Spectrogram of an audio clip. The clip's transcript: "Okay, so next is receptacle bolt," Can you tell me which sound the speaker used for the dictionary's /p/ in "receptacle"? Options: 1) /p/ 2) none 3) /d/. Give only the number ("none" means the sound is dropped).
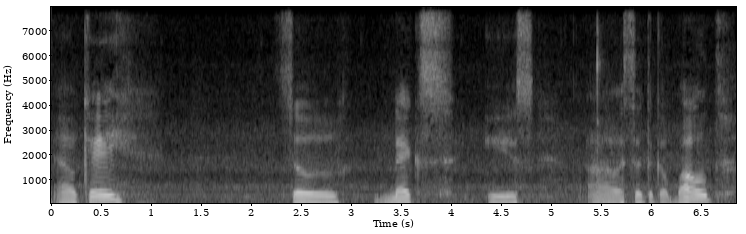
2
